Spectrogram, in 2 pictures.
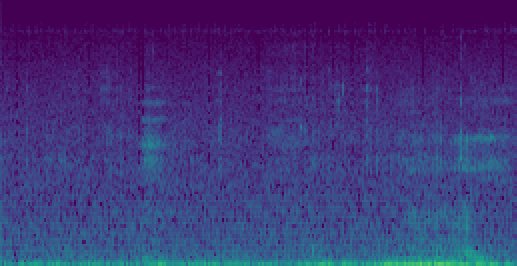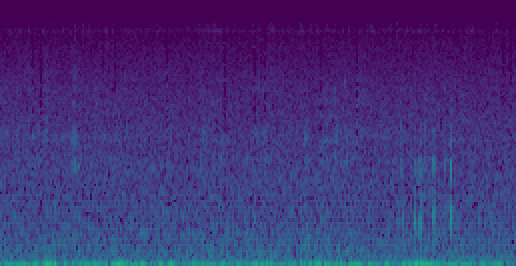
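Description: Wind rumbling on an open microphone over choppy water, with a short low sound falling in pitch about four seconds in and a brief buzzy pulsing near the end.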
